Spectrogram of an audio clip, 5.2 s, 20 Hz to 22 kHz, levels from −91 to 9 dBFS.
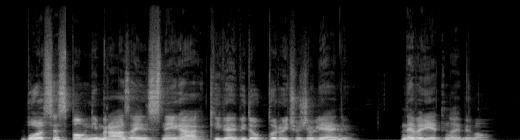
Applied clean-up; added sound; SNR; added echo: neural mask model DeepFilterNet 3.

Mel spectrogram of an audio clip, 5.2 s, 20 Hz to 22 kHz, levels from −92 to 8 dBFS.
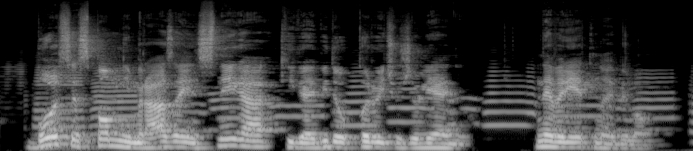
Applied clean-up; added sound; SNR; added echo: classical method Wiener filter.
